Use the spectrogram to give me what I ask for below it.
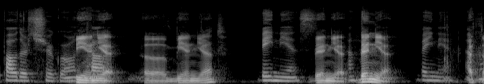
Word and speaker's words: beignet: Beignet? Beignets. Beignet. Uh-huh. Beignet. Beignet. I don't know. You pronounce it better than I do. That's French. Because French T is silent at the end.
